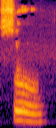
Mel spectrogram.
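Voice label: "so", Nigerian Pidgin, female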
